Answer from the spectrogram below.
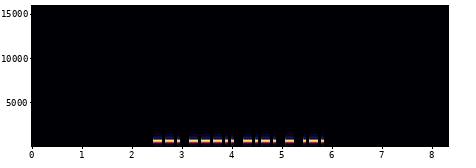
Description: Morse code, heard as a keyed tone, about 20 wpm, 700 Hz. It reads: G8CTR
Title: DXCC-100 Call Signs - 5 Characters - 20wpm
